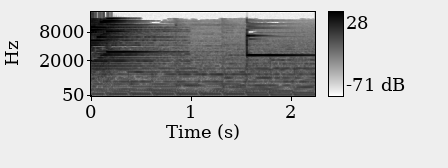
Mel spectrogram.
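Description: A twinkling, glittery chime sound effect at the start, then a single high ding about a second and a half in, over background music with a steady beat.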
